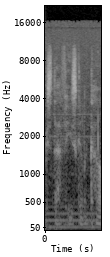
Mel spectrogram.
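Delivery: fast, urgent whisper.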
